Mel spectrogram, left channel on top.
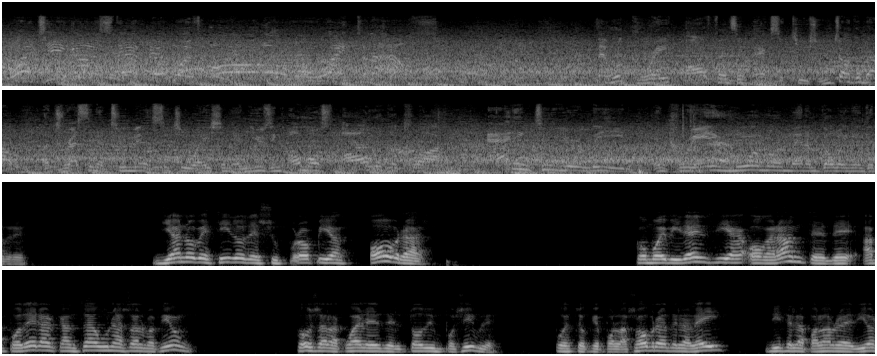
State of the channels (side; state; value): both; different; correlation 0.00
